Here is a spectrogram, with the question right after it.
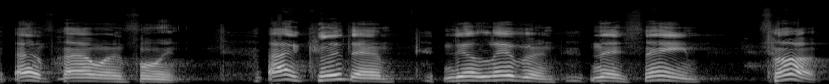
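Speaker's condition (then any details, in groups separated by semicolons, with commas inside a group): ALS; voice changed from earlier resonant voice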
